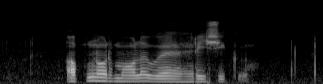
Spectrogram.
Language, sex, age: Afrikaans, male, 18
